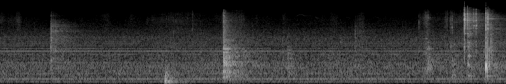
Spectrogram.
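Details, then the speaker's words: Camaro RS grille bodywork: sparse sharp hammer strikes with a clear bright ping as the hammer lands squarely over the dolly while planishing the welded tacks. Correct hammer-on-dolly ping. "this is hammer on doly you can hear that pinging that's what you want"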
